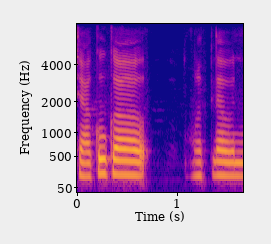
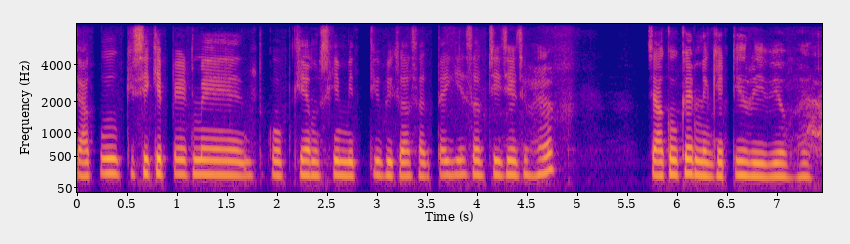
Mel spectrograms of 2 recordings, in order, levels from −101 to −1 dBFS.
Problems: constant background noise, background conversations at intervals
